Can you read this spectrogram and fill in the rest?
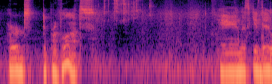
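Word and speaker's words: herbes de Provence: of herbs to provant that's the Hy toyy way of saying herbs to Province but uh it's actually pronounced herb to provant and let's give that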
